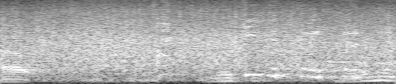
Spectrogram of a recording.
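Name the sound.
clapping sound effect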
